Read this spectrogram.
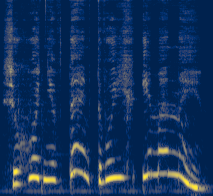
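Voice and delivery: high, timid and very polite hare voice; frightened hare pleading with the bear; most politely. A narrator's reading. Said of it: "найчемніше".

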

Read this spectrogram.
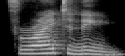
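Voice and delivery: usual speaking voice

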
